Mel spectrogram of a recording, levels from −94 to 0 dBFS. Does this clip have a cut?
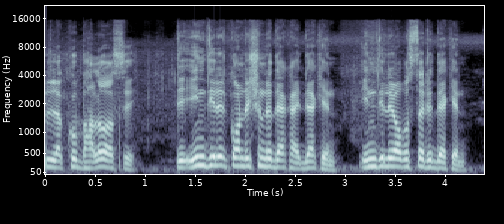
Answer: yes; 1 cut; at 1.5 s

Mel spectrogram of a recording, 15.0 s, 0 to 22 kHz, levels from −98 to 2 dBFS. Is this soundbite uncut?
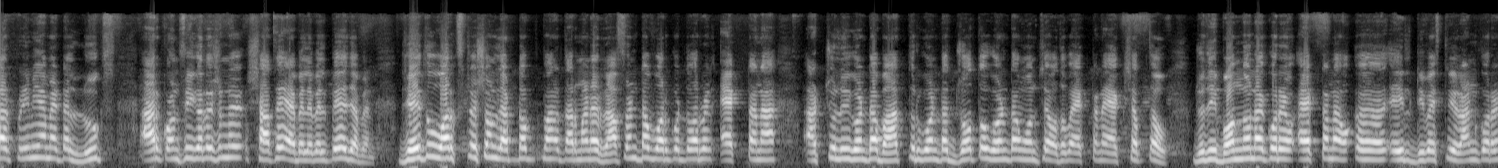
yes; 0 cuts

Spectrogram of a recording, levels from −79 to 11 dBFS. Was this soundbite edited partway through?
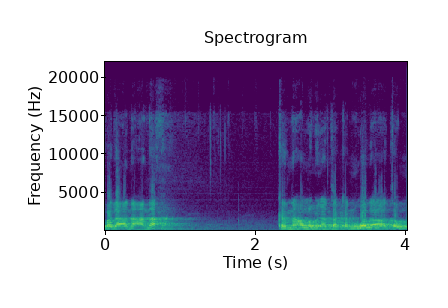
no; 0 cuts

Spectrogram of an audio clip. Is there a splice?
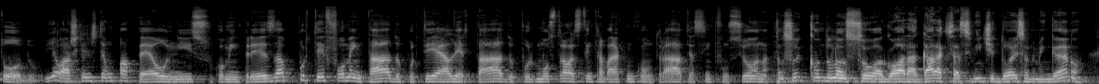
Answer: yes; 1 cut; at 7.8 s

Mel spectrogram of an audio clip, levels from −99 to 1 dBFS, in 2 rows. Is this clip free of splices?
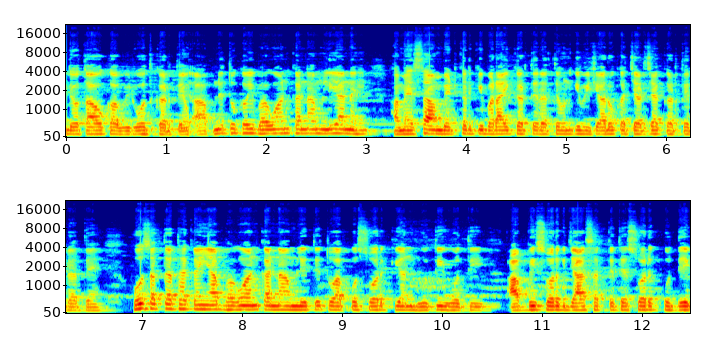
yes; 0 cuts

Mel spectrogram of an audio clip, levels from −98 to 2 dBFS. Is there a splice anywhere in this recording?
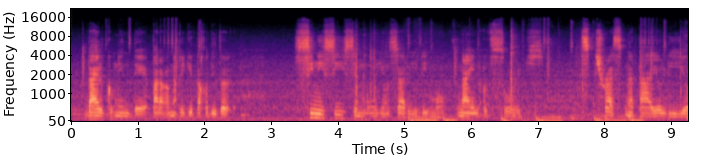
no; 0 cuts

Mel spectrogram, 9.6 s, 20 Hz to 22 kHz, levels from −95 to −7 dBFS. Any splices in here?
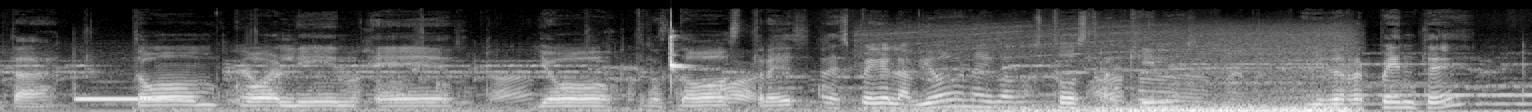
no; 0 cuts

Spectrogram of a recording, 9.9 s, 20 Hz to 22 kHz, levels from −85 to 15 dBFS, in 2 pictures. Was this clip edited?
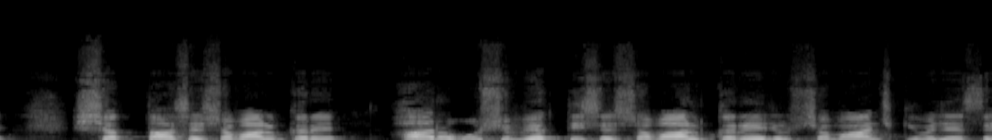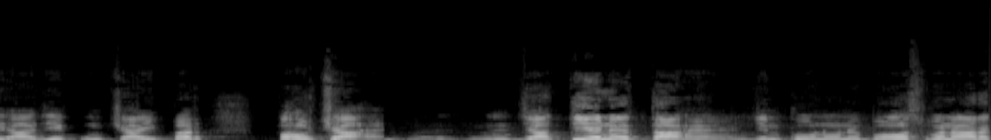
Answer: yes; 1 cut; at 6.9 s

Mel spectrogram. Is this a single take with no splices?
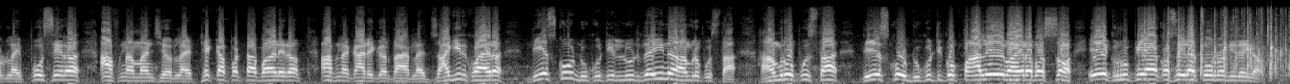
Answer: yes; 0 cuts

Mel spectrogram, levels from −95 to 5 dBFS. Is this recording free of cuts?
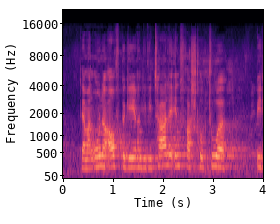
yes; 0 cuts

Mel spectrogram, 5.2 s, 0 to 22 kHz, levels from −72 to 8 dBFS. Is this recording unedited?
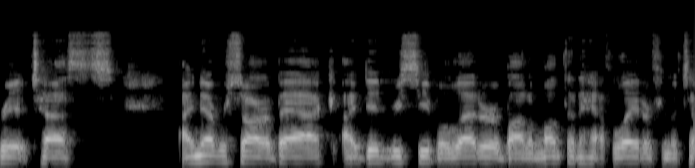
yes; 0 cuts

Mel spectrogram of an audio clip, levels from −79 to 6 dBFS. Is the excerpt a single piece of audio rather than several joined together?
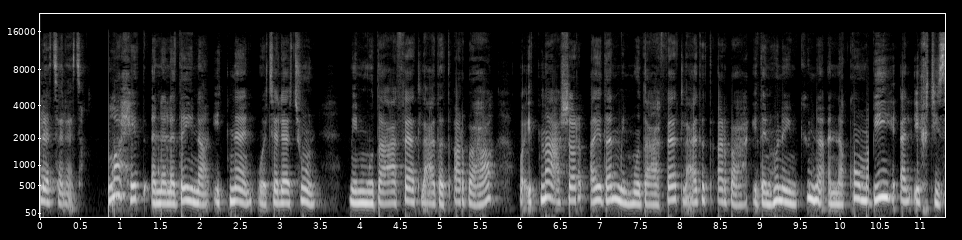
no; 2 cuts; at 0.8 s, 10.4 s

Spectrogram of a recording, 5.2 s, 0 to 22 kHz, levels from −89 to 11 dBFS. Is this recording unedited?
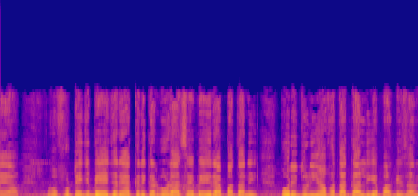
yes; 0 cuts

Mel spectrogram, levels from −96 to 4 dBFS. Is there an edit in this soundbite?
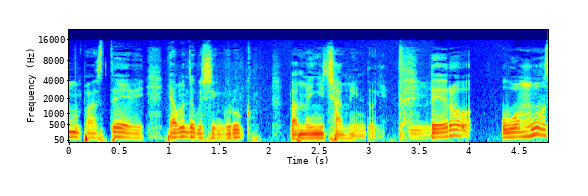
yes; 1 cut; at 2.0 s

